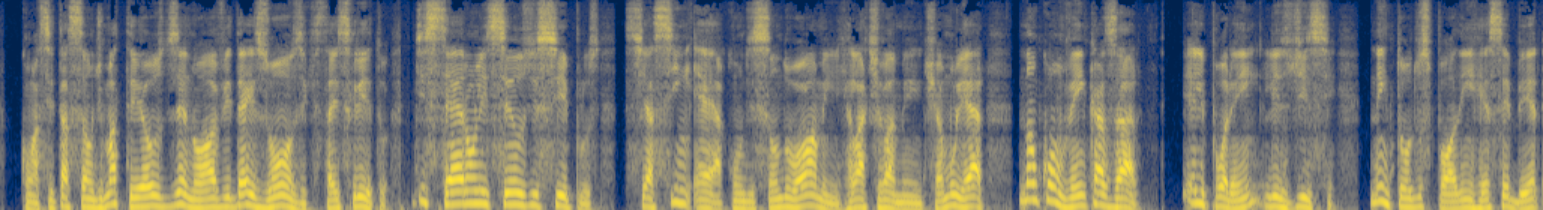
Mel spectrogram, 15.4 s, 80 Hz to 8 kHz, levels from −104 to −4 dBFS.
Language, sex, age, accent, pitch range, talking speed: Portuguese, male, 50-69, Brazilian, 110-155 Hz, 135 wpm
